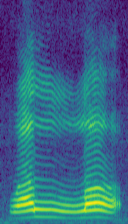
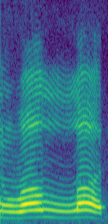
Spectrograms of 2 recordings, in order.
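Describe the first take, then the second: First: The opening 'wa' sounds thin and light. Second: The opening 'wa' sounds thick and heavy. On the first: The speaker calls it right. "wa tipiskan" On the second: The speaker calls it wrong. "Jangan wallah"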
